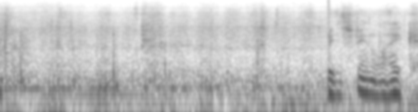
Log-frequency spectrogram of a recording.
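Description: Footsteps thud softly on carpet.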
